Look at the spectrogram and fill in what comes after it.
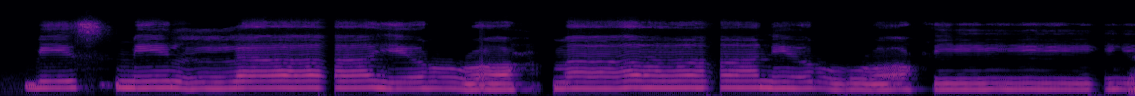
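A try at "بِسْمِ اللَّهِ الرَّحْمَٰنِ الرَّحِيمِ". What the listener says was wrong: Nah, basmalahnya kepanjangan Bu, yang Bismillahi cukup 2 rakaat. Ar-Rahmani juga 2 rakaat. Dengan Bismillahi Ar-Rahmani. Nah itu sudah lebih dari 2 rakaat. Iya, kurangi sedikit lagi aja Bu.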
